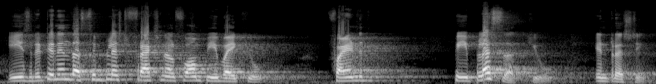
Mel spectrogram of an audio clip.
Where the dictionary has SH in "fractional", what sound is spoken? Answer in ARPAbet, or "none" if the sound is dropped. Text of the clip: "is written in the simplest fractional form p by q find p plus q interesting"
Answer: SH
